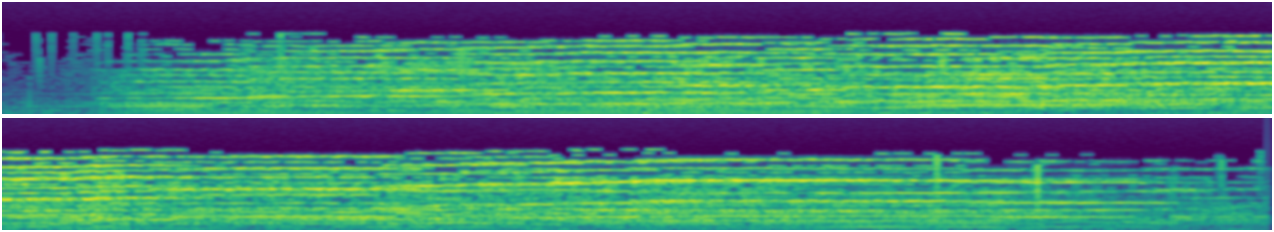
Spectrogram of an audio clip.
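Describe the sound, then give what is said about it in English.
Church bells ring out in a full, overlapping peal, their tones hanging and blending into a steady wash of sound that stays loud for the whole stretch, with no voices. “You can come down then, and we can tell be the bells when church is out.”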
